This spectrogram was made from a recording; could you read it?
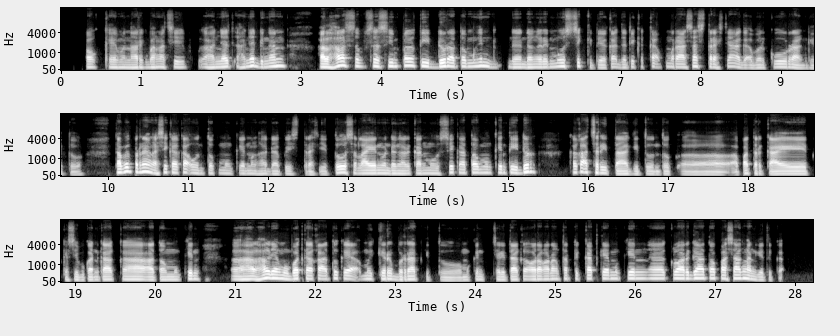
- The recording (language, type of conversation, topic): Indonesian, podcast, Gimana cara kalian mengatur waktu berkualitas bersama meski sibuk bekerja dan kuliah?
- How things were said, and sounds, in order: none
